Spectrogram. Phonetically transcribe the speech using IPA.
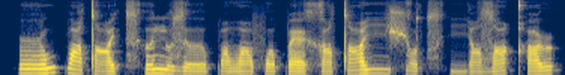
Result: ʕupɔtˤɪː t͡sʰənʊzəː pəðˤəfʌ pæxə tˤiː ʃɔt͡sʰiːzˤəqʰə˞

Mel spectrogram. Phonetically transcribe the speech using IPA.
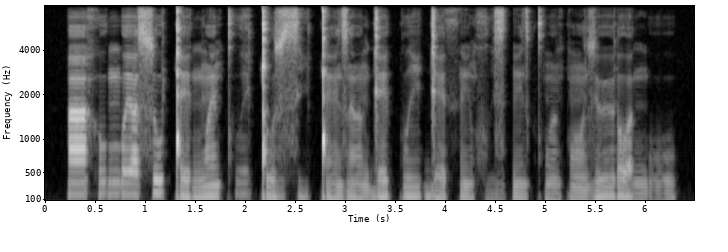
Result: ã˦hu˦ŋʷe˦ɐ̯ su˦ǃe˨ ŋʷẽ˦ kʷʰe̤˦ǃu˨z si̤˧ǃẽ˨zə̃ː˨ ɡe˦kʷiː˦ɡe˨ θĩ˨xʷi̤˨zʔĩ˨z kʷʰə̃ː˨kõ˨zʉː˦ ɾo˧ɐ̯ ŋu˨˦

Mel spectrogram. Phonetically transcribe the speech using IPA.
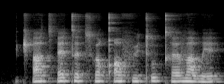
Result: t͡ʃʼa˧˥t͡sʼɛ˥tə˥t͡sʰu˧ qʼɔ˧ fʉ˧ tʼu˥ kʰɜ˧˥va˥ wɪ˧˥

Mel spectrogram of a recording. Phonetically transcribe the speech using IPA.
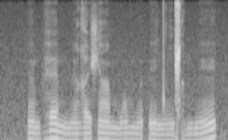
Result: ɛ̃bʱɛ mbẽʁeʃã mbɔ̃mbə̃ʔẽ dõɡ͡ǁə mbẽ

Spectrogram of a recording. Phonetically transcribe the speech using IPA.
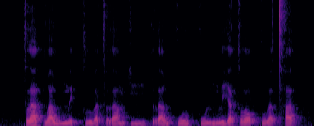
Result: kla˥˩t̚wa˨˩w me˨˩ʔ klu˩˦a̯kra˧mkiː˨˩ pra˨˩wkwu˥˩ʔkwɯ˩˦ŋ li˥˩a̯klɔ˥˩ʔku˧a̯ tʰa˥˩t̚

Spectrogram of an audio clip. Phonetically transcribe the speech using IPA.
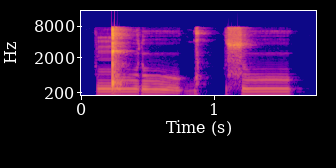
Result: ŋ͡ǃuːɾuːɡ | suː

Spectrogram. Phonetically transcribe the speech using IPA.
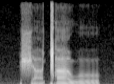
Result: ʃa̰ǁawo

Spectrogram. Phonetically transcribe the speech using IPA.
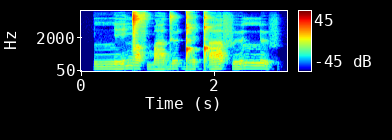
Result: lːeŋ͡ǀasˤ madøɡ͡ǃɛ ǃʼa følːøf

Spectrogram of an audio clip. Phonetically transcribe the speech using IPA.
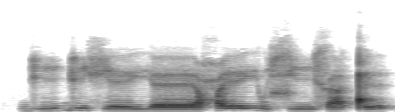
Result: ɡʱiɡiçeː jɛːħeːju ɕixaǃɪ

